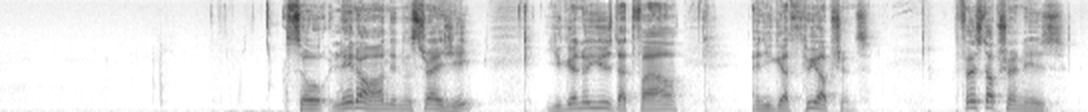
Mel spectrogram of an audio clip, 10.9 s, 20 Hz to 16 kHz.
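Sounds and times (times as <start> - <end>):
low hum: 0.0 - 10.8
person sipping a drink: 1.5 - 2.8
speech: 2.8 - 4.8, 5.5 - 6.9, 7.5 - 8.8, 9.6 - 10.7.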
